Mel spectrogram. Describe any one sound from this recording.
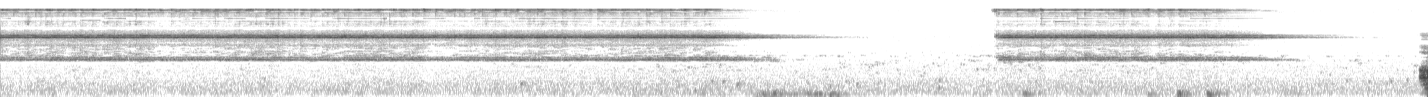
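Small altar bells ring in a steady jingle.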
